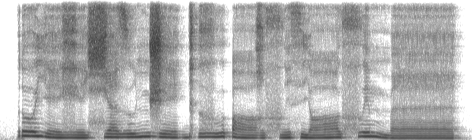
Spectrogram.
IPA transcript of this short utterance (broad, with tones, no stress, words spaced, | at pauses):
ɾo˥je˩ ɣe˩çæ˧ðu˧˥ɲʒe˧ɡ | ɣu˧˥ʔɒː˩ʁxʷi˩˧θ jɒː˩˧ xʷe˥mːæː˩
